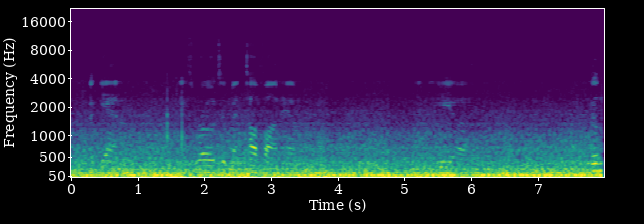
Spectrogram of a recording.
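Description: Steady road and engine noise heard from inside a vehicle cruising at highway speed, a constant low rumble, with a few faint voice-like sounds and light clicks mixed in.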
